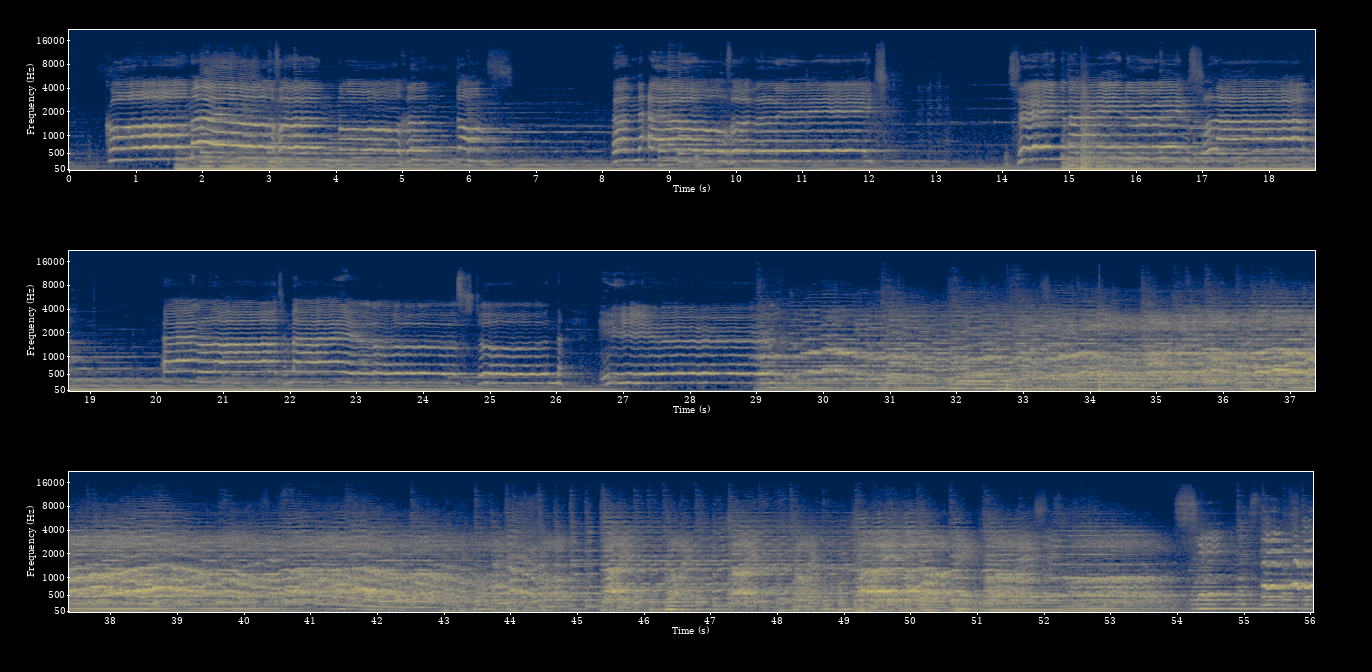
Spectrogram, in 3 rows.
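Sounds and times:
woman singing operatically: 0.6s - 6.7s, 8.2s - 12.3s, 14.1s - 18.7s, 54.0s - 56.0s.

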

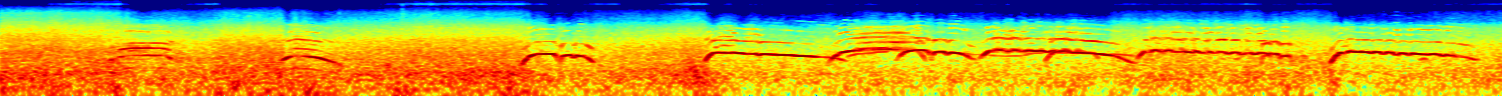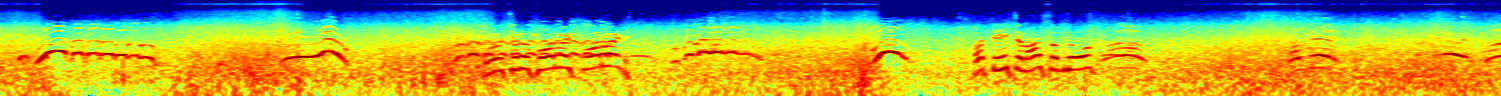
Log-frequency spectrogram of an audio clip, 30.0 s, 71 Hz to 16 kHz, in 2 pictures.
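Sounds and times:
river rapids rushing and splashing: 0.0s - 30.0s
people whooping and yelling: 5.1s - 6.1s, 6.9s - 16.8s, 17.7s - 18.6s, 19.4s - 22.8s, 23.6s - 24.3s.

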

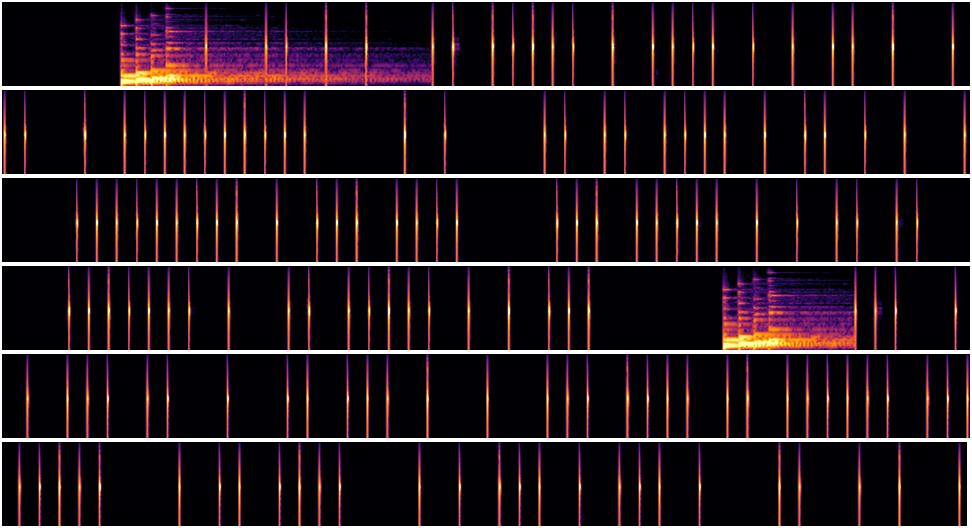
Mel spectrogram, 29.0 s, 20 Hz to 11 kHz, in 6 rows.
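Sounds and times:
keyboard typing clicks: 0.6s - 7.0s, 18.2s - 19.0s.

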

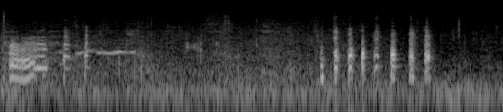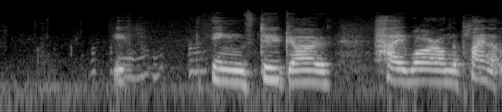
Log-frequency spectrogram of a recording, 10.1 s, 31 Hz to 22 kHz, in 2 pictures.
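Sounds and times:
chicken clucking: 0.0s - 4.4s, 5.8s - 7.2s.

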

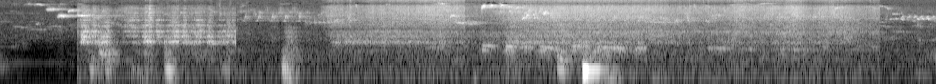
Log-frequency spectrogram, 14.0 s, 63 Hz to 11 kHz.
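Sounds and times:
batter sizzling in frying pan: 4.8s - 13.4s
wooden spoon knocking pan: 8.3s - 9.2s.

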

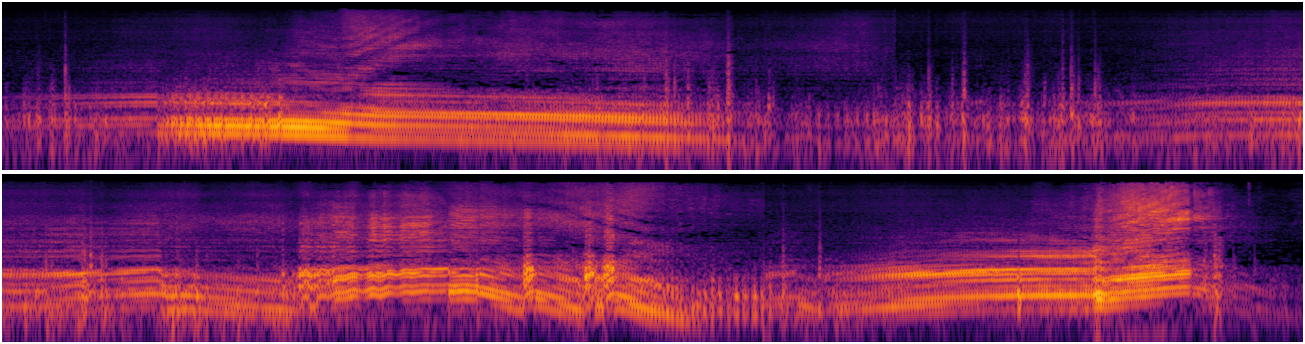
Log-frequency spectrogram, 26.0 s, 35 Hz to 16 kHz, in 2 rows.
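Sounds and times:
motorcycle engine revving: 0.2s - 7.8s, 11.2s - 25.9s.

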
